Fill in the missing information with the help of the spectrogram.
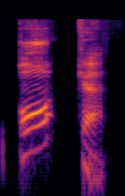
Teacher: Makhraj dia sama iaitu pada pangkal lidah.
